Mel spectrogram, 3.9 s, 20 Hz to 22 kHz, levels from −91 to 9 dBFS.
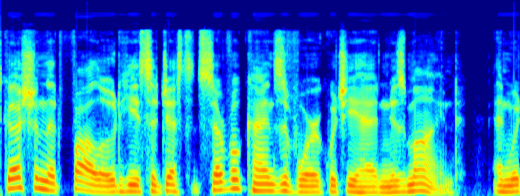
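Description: Gain pumping runs through the whole clip, with the level swinging by around 10 dB. The likely cause is gain set far too high, with a fast limiter clamping each peak, leaving the speech squashed.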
